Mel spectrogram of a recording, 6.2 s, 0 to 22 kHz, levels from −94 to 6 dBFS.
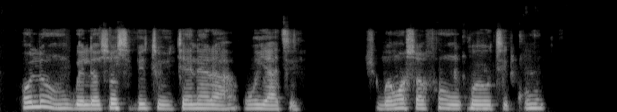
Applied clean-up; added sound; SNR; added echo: neural mask model Resemble Enhance denoiser.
